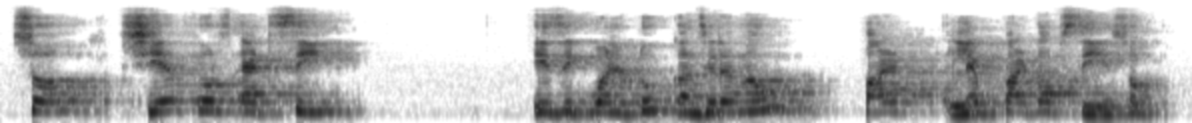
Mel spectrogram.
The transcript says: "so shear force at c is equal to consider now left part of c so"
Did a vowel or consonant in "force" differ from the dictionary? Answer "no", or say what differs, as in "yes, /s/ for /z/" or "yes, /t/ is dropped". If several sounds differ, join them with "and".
no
